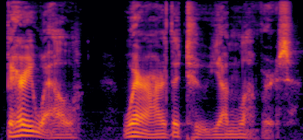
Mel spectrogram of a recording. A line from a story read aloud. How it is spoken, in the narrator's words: She harumphed … sighed and said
